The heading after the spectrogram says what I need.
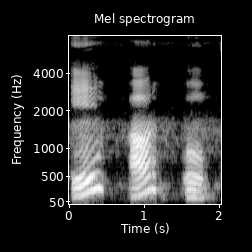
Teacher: जानेंगे कि किसे कहते हैं तो अर्ध सम्र स्वर कहते हैं जिन स्वरों के उच्चारण में मुख द्वार आधा बंद रहता है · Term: अर्ध संवृत स्वर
